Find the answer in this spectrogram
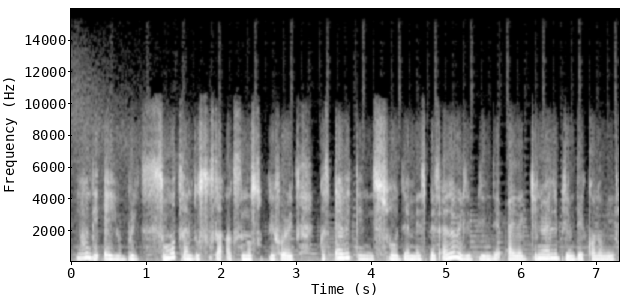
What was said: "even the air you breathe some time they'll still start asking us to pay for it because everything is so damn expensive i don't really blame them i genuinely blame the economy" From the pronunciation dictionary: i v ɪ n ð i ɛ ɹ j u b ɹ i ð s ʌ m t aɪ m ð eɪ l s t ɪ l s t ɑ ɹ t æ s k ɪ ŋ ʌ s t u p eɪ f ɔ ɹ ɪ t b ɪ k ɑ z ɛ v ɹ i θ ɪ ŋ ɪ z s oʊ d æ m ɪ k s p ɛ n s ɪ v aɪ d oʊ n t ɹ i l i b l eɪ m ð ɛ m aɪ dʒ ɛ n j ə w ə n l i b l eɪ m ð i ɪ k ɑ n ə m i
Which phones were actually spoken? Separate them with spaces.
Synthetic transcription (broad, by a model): i v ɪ n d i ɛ j u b ɹ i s m t aɪ m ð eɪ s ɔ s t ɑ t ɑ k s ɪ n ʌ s t u p eɪ f ɔ ɹ ɪ t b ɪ k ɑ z ɛ v ɹ i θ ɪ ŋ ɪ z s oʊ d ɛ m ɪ s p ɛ s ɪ ɪ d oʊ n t ɹ i l i b l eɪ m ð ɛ m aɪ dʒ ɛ n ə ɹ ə l i b l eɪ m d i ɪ k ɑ n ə m i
